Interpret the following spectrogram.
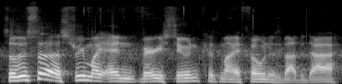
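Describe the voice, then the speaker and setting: A man's voice: medium pitch, big pitch swings, moderate pace, slight background noise. A man in his late thirties doing casual live-stream commentary on a baseball game, chatty and muttering with restarts, on a clip-on mic. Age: 30s. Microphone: magnetic clip-on mic.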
